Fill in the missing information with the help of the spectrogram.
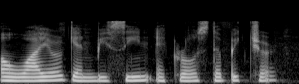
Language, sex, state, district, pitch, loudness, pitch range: English, female, Assam, Kamrup Metropolitan, 175 Hz, -17 LUFS, 170-185 Hz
